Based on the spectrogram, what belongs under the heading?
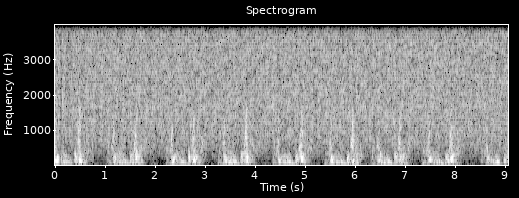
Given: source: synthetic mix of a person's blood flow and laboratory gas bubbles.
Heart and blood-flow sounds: Doppler ultrasound of blood flow; precordium
9.06-9.08 s: bubbles
From the record:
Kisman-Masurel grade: 212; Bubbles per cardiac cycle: several, 3 to 8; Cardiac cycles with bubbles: 1 to 10%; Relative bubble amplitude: moderate (0.250 to 0.450); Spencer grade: 1 (occasional bubble signal discernible with the cardiac motion signal, with majority of cardiac periods free of bubbles); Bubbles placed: only in the low amplitude regions of the cardiac cycle

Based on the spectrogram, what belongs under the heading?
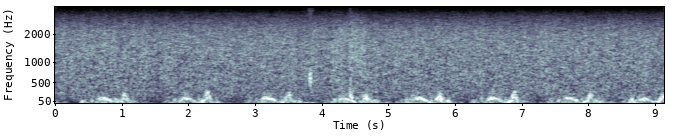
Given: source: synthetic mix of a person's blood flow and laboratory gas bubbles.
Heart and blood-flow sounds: Doppler ultrasound of blood flow; precordium
3.79-3.87 s: bubbles
4.39-4.51 s: bubbles
From the record:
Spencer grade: 1 (occasional bubble signal discernible with the cardiac motion signal, with majority of cardiac periods free of bubbles); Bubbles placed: only in the low amplitude regions of the cardiac cycle

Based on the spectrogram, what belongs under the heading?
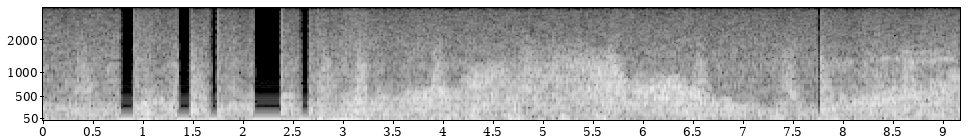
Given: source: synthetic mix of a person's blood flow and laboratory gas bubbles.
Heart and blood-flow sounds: Doppler ultrasound of blood flow; subclavian vein
0.24-0.32 s: bubbles
4.67-4.83 s: bubbles
From the record:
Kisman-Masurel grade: 121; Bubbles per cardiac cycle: 1 to 2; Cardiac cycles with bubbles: 10 to 50%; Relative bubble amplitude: barely perceptible (0.100 to 0.250); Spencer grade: 2 (many but less than half of the cardiac periods contain bubble signals, singularly or in groups); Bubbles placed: anywhere in the cardiac cycle

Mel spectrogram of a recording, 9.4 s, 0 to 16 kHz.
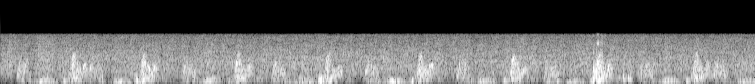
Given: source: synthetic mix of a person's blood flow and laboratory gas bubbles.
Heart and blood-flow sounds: Doppler ultrasound of blood flow; precordium
7.38-7.57 s: bubbles
7.76-7.93 s: bubbles
8.21-8.28 s: bubbles
From the record:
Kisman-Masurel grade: 212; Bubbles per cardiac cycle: several, 3 to 8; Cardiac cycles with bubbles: 1 to 10%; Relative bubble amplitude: moderate (0.250 to 0.450); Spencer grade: 1 (occasional bubble signal discernible with the cardiac motion signal, with majority of cardiac periods free of bubbles); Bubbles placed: anywhere in the cardiac cycle

